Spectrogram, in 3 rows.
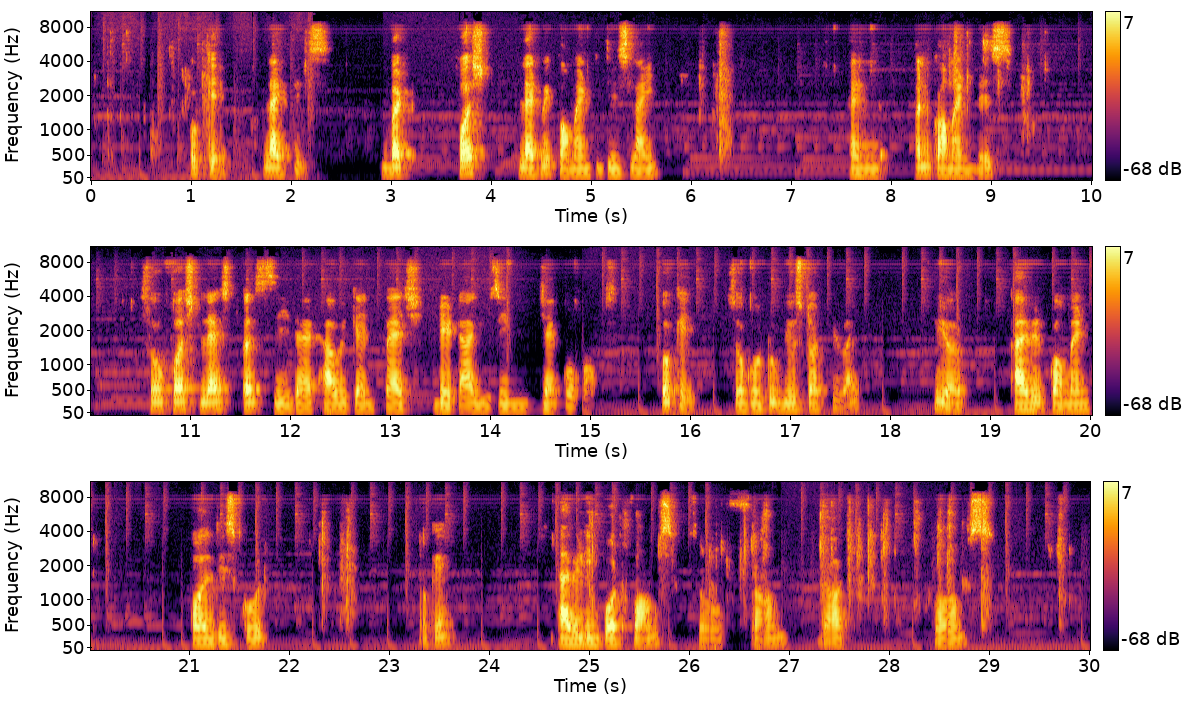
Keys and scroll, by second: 0.8 shift+', 1.2 ctrl+s, 6.0 ctrl+/, 9.0 ctrl+s, 22.3 ctrl+/, 25.4 Return, 25.8-30.0 typing.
